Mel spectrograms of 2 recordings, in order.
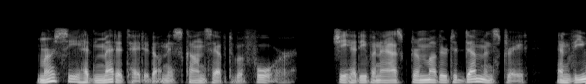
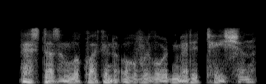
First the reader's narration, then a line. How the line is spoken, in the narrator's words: he muttered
